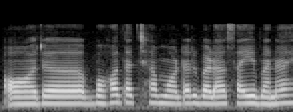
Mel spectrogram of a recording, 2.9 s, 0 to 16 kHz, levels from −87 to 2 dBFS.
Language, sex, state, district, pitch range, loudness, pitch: Hindi, female, Madhya Pradesh, Bhopal, 195-205 Hz, -15 LUFS, 200 Hz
